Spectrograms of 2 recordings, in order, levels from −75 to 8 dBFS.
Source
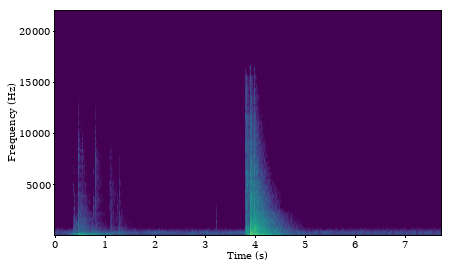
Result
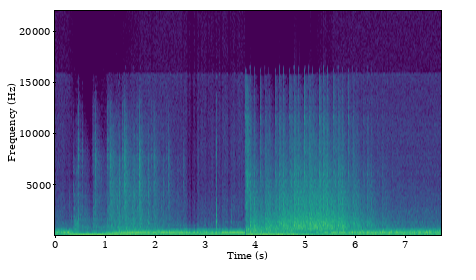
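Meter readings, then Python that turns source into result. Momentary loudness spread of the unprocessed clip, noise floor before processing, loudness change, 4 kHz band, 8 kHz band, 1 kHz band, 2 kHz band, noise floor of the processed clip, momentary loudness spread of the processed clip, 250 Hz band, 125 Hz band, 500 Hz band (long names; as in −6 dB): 21 LU, −58 dBFS, +6.0 dB, +13.5 dB, +15.0 dB, +12.5 dB, +14.0 dB, −19 dBFS, 5 LU, +15.0 dB, +11.5 dB, +13.0 dB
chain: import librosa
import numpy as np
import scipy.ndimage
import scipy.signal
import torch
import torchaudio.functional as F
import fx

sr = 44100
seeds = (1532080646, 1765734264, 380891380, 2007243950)

y = fx.high_shelf(x, sr, hz=9800.0, db=4.5)
y = fx.echo_split(y, sr, split_hz=750.0, low_ms=150, high_ms=293, feedback_pct=52, wet_db=-5.5)
y = fx.env_flatten(y, sr, amount_pct=100)
y = F.gain(torch.from_numpy(y), -3.0).numpy()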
